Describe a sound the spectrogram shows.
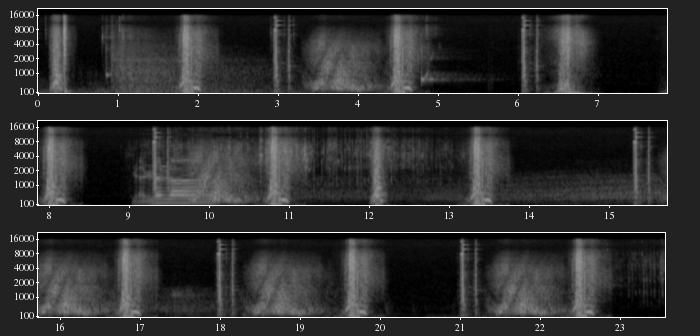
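Blows land in a fight again and again, each with a sharp thud.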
